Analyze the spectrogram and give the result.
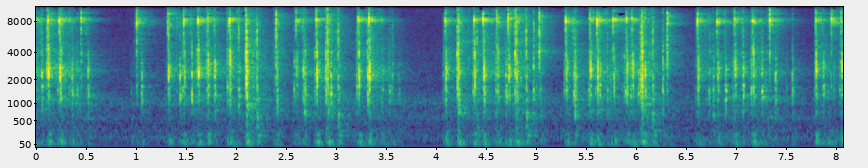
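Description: E-Element Sharpshooter X2000 backlit mechanical keyboard with plastic keycaps and Outemu blue clicky switches, typed on steadily by the fingertips of both hands. Dense bursts of short, bright clicky keystrokes come in runs separated by brief pauses, each click decaying almost instantly over a low thud.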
